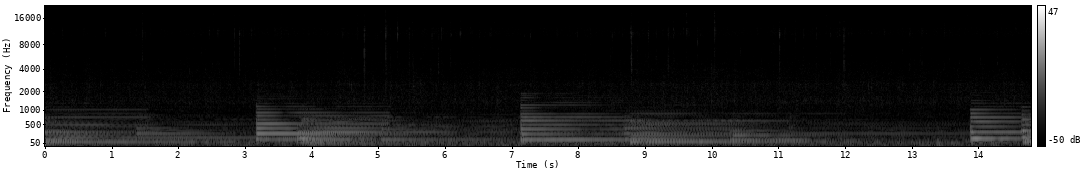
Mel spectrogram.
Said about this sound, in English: Be one with the rain, the comforting, rhythmic healer all around you.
